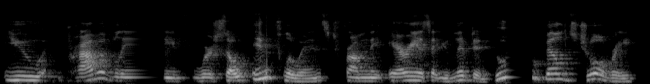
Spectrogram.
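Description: A woman's voice: on the low side, expressive, unhurried. A middle-aged woman hosting a casual video call interview, talking with gushing enthusiasm. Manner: enthusiastic, gushing, gestures with hands. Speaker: interviewer and host. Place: living room at home, indoors. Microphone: laptop webcam video call. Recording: echoey room, faint background noise.

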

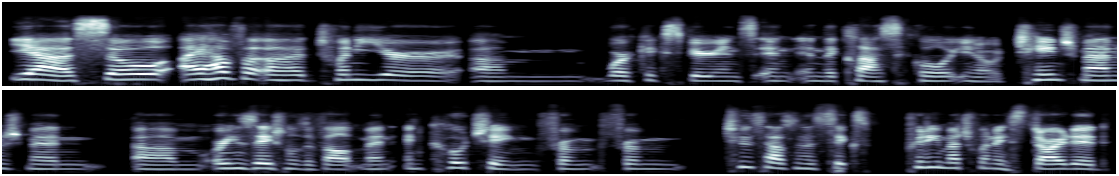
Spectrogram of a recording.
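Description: A woman's voice: lowish voice, fairly even intonation, moderate pace, hardly any pauses, dry recording. A woman from Belgium with an American accent, a guest coach on a video call, talking reflectively with many ums. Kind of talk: interview over video call. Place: home room.

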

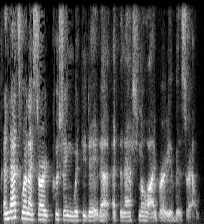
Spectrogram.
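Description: A woman's voice: low-pitched, fairly quick, vocal fry, sharp tone, slightly rough. A middle-aged American woman, head of a library cataloguing department, giving a chatty, candid conference talk over a video call from her office. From United States. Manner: chatty, candid, acts out quoted voices. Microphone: video call webcam.

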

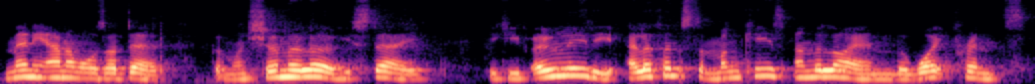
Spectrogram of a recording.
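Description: A woman's voice: medium pitch, moderate pace, dark tone, lightly acted. A woman doing a mournful French cafe owner. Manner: broken English, mournful, emphatic. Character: middle-aged male French cafe owner, weary, sorrowful. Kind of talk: storybook character voice.

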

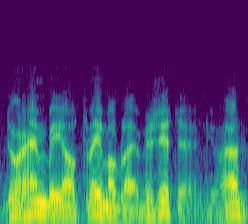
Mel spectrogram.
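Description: A man's voice: medium pitch, fairly quick, close to an everyday voice. An actor playing a dry, probing police inspector, a man with a curt questioning manner, in an old radio play. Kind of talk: vintage Dutch radio play acting. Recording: dull, noisy old radio recording.

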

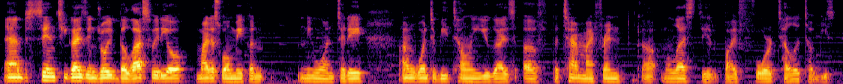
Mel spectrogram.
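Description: A man's voice: on the low side, flat delivery, measured pace, a little mellow, soft background music. A teenage young man telling a story casually to camera in a small room indoors, as a vlogger.

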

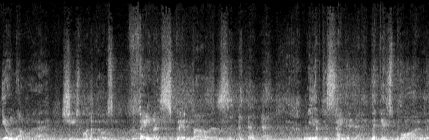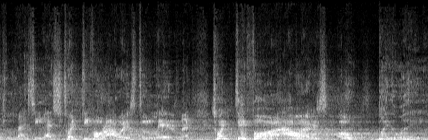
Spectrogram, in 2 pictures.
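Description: A man's voice: a little high, wildly swooping pitch, echoey room, over music, heavily acted. A man voicing a gloating, manic alien supervillain monster in a video game, snarling and taunting theatrically. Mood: gloating, menacing. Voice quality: gravelly, snarling. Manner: taunting, drawn-out theatrical delivery with cackles. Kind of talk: video game villain acting.

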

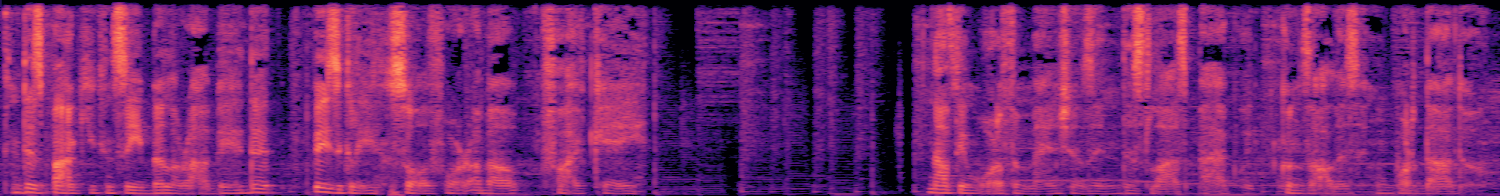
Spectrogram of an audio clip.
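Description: A man in his thirties with an Italian accent, narrating his own football game footage in a calm, matter-of-fact play-by-play. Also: medium pitch. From Italy. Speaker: gaming channel host. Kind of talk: game commentary voice-over.

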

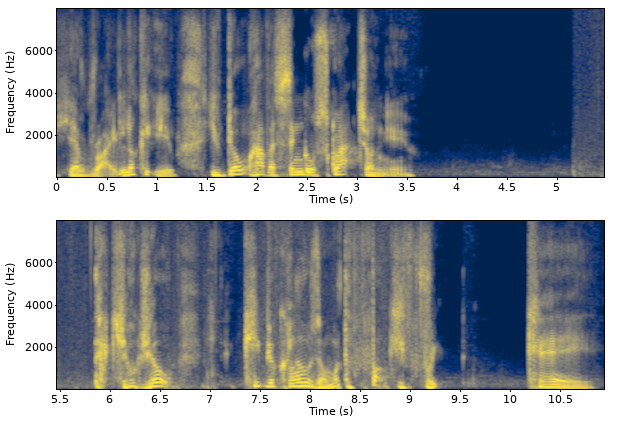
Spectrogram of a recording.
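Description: A man acts out a heartbroken young male bully in an ASMR boyfriend roleplay. His voice is low and husky, and he speaks slowly. He is scornful and bitter, gruffly protective underneath. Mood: scornful, incredulous. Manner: aggrieved, swearing, scornful, dropping into breathy muttering.

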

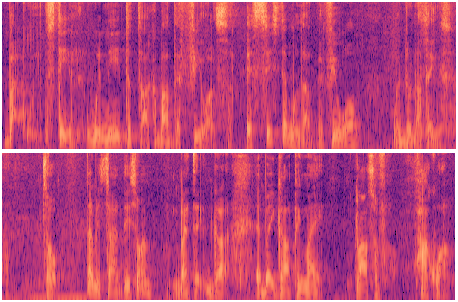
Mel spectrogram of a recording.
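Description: Husky middle-aged man lecturing haltingly. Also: deep voice, sing-song, warm tone. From East Africa. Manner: halting, many restarts and fillers. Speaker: wellness presenter. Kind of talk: informal lecture. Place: living room at home, indoors.

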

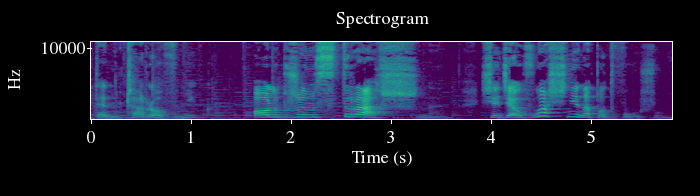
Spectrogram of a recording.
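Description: A woman narrating a rhymed fairy tale in an expressive, theatrical storytelling manner. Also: fairly high pitch, slow, faint music behind.

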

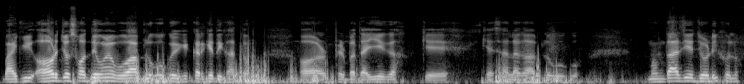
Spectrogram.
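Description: A man's voice: mid-range voice, a little fast, very noisy. A man with a Pakistani Urdu accent, chatting casually to his viewers while walking around a cattle farm outdoors, filmed on a phone. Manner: chatty, addresses viewers directly, many fillers. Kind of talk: casual vlog narration.

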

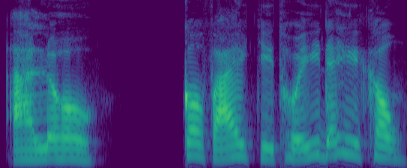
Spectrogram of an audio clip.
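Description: A woman's voice: on the low side, moderate pace, noisy background. Elderly grandmother on the phone. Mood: polite. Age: older. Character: polite, unhurried elderly grandmother on the telephone.

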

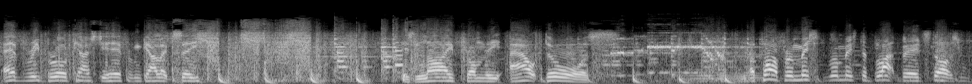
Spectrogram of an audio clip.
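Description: A man's voice: a little high, fairly even intonation, a little slow, pauses often, poor audio. A British man presenting live radio in a chatty, informal, ad-libbed way, broadcast outdoors over shortwave. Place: outdoors in the countryside. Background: loud music.

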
